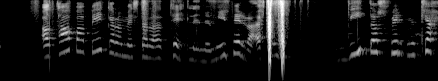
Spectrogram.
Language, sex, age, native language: Icelandic, male, 18-19, Icelandic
